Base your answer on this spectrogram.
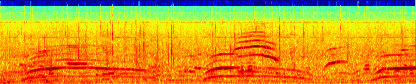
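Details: Angry male cats in a fight over their area and breeding: long arching moaning yowls overlapping one another, rising and falling slowly, with a low steady background hum.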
